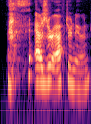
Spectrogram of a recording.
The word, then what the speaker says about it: Azure Afternoon: Azure Afternoon.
